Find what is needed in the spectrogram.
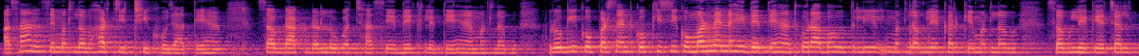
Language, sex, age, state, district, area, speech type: Hindi, female, 30-45, Bihar, Samastipur, rural, spontaneous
